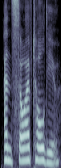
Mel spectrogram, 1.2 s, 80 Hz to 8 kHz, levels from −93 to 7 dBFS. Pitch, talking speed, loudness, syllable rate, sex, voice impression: 205 Hz, 245 wpm, -14 LUFS, 5.5 syllables/s, female, very feminine, slightly young, slightly adult-like, thin, tensed, powerful, very bright, very hard, very clear, very fluent, slightly cute, slightly cool, intellectual, very refreshing, sincere, slightly calm, friendly, reassuring, unique, elegant, slightly wild, sweet, very lively, strict, intense, slightly sharp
